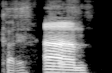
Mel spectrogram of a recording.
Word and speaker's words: Qatar: Qatar.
